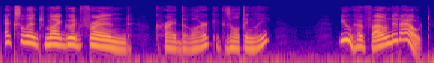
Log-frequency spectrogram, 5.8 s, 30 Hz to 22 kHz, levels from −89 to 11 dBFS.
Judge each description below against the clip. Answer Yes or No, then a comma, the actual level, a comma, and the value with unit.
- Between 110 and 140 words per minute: Yes, slow, 135 wpm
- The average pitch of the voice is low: No, high, 195 Hz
